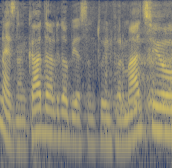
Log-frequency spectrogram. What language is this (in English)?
Croatian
